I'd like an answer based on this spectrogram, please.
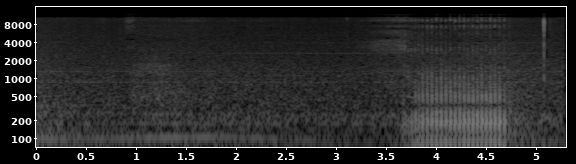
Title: Snoring away......funny dog!!!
